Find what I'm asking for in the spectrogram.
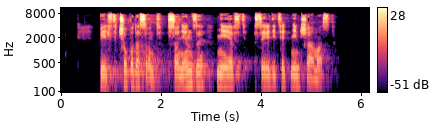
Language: Erzya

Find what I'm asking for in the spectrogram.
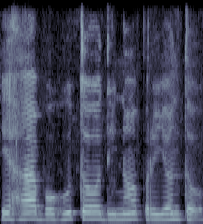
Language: Odia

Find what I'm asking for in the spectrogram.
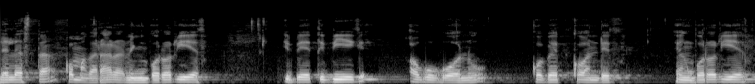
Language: Kalenjin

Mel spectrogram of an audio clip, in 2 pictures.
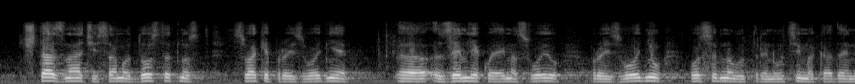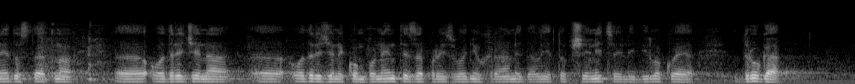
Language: Croatian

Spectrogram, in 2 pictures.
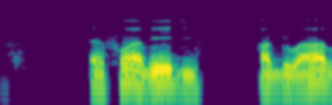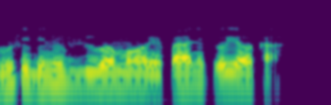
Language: Yoruba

